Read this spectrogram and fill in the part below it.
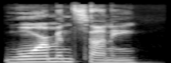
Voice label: female Warm and sunny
